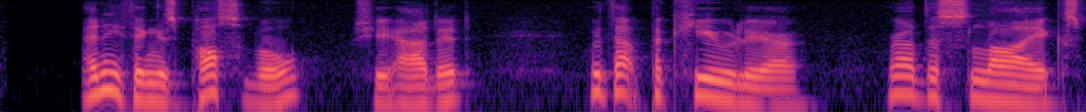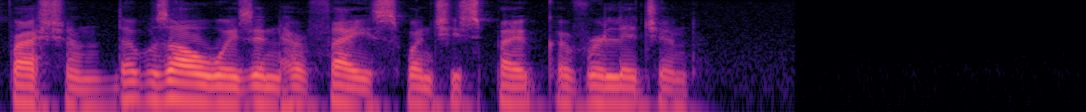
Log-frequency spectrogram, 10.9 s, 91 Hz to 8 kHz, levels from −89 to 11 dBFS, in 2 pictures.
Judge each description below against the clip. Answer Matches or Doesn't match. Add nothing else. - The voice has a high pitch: Doesn't match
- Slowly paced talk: Matches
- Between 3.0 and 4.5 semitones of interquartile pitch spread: Matches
